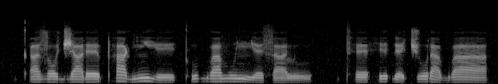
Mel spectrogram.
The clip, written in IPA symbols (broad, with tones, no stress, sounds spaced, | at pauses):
kʼ a˨ z ɔ˨ d͡ʒ a˨ ɾ ɛ˨ pʰ a˦˨ ɡ ĩ˦ j eː˨ kʼ ʊ˦ ɡʷ a˦ v ʊ˦ ɲ ɛ˨ s a˨ l ʊ˨ | tʰ ɛ˨ h ɪ˦ ɗ ɛ˨ t͡ʃ o˦ ɾ a˨ ɡʷ aː˦˨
